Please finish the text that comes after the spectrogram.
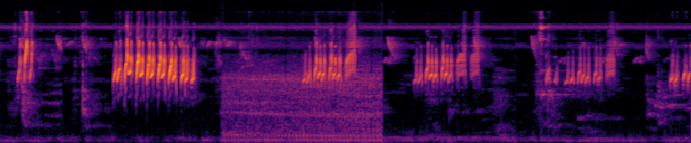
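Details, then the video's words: Short-tailed flamboyan newly obtained from a bundle of wild-caught birds, singing bright rapid trills of evenly repeated high notes in bursts of about one second, with a broad rustling noise in the middle. "Suara Asli Kicau Flamboyan Ekor Buntung"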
